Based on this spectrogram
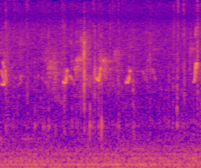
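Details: Chicken giving short, high, clipped chirps spaced irregularly about half a second apart, over a constant low hum.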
